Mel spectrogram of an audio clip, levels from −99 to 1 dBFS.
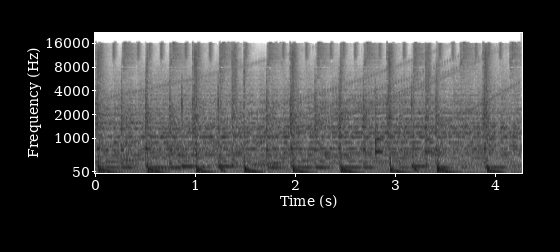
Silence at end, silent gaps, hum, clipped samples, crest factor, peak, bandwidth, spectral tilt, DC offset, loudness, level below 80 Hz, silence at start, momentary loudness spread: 0 s; none; none; under 0.1%; 14 dB; -2 dBFS; 17 kHz; -4.5 dB/octave; under 0.1%; -17 LUFS; -24 dBFS; 0 s; 1 LU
